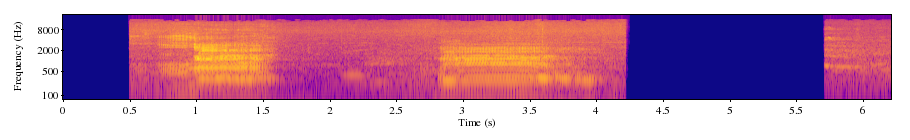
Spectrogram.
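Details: Young Hallikar stud bull with milk teeth at the Siddaganga cattle fair in Tumkur, giving two loud, rich, harmonic moos about a second and a half apart, each lasting around a second, over soft fair murmur, then a pause and brief crowd noise.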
